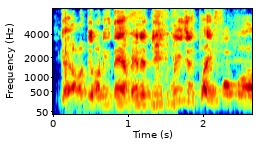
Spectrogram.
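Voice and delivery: griping to reporters about endless interviews, pitched high; exasperated complaint. Retold or imitated. Complaining about Super Bowl interviews.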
